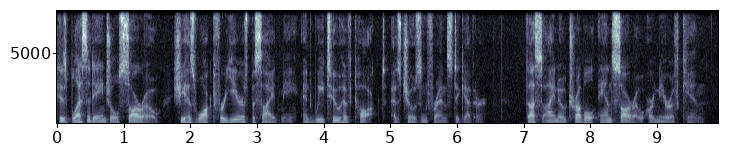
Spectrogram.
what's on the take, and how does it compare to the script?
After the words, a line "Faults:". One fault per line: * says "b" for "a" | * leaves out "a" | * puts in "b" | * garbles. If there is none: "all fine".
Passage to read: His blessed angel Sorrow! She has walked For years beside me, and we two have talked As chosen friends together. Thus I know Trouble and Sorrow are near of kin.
His blessed angel Sorrow! She has walked For years beside me, and we two have talked As chosen friends together. Thus I know Trouble and Sorrow are near of kin.
Faults:
all fine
